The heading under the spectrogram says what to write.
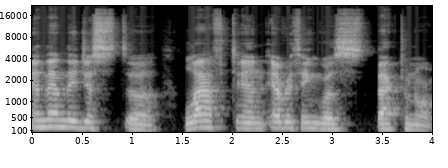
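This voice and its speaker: A man with a non-native accent at a very slow pace, ordinary pitch variation, and a very clean recording with a silent background. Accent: non-native English speaker. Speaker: biblical studies content creator. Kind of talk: podcast interview discussion. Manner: somewhat halting with fillers.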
